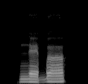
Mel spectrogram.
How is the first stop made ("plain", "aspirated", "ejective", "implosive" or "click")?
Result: implosive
